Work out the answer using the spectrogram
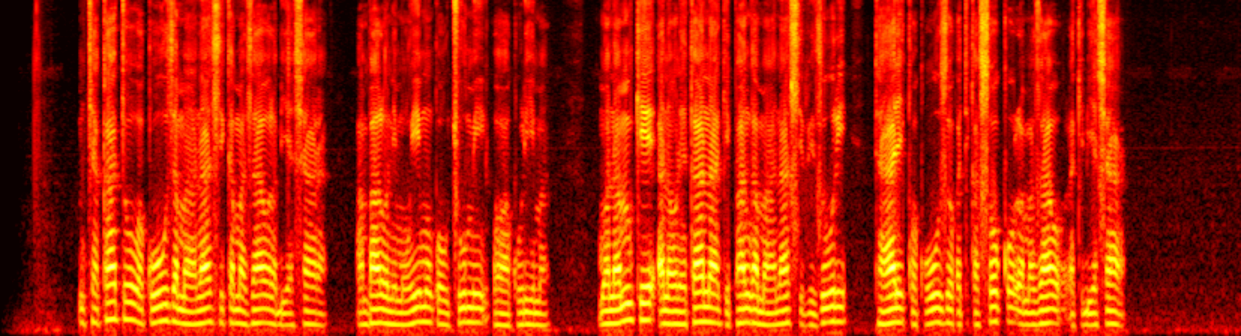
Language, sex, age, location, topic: Swahili, male, 18-24, Dar es Salaam, agriculture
